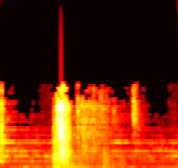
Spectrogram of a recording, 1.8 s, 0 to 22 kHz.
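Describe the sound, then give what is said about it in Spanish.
A single dull thunk as a door opens onto an elevator shaft in a 1988 action film, one short heavy thud rising out of a steady background hum. “abre la puerta y entra despacio en el hueco de ascensores”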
